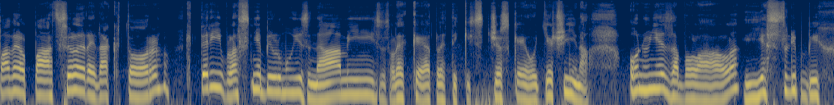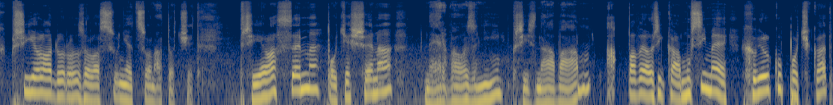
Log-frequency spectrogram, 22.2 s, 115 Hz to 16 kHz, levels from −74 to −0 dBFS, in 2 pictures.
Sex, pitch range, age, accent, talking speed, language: female, 145-200 Hz, 60-79, native, 95 wpm, Czech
